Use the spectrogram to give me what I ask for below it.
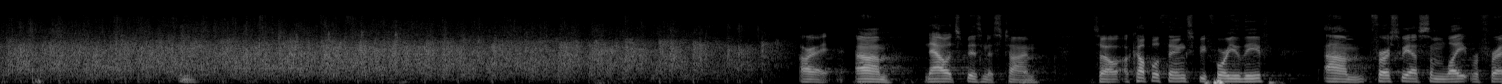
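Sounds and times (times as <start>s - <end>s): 
audience applause: 0.0s - 7.9s
speech: 8.0s - 15.0s.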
